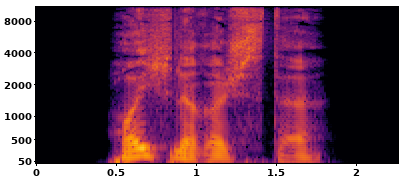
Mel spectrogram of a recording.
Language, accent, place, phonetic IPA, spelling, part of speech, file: German, Germany, Berlin, [ˈhɔɪ̯çləʁɪʃstə], heuchlerischste, adjective, De-heuchlerischste.ogg
- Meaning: inflection of heuchlerisch: 1. strong/mixed nominative/accusative feminine singular superlative degree 2. strong nominative/accusative plural superlative degree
